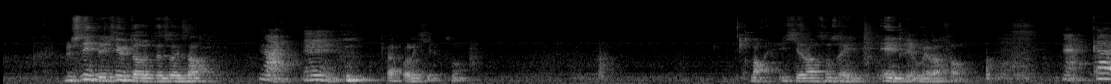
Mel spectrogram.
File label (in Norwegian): Granvin, dialekt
